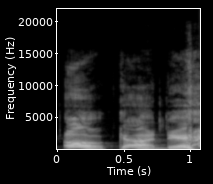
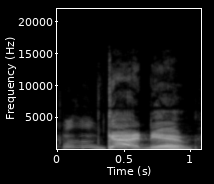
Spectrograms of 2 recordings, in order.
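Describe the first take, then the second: First: Loud, rising, amazed; impressed exclamation. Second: Low appreciative god damn. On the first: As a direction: blurt it out, stunned. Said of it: "you're like". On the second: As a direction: let it roll out appreciatively. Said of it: "You're like". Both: Retold or imitated.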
